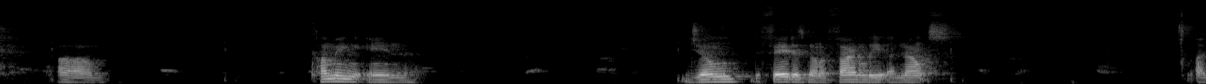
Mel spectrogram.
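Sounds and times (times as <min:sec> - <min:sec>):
faint breaths: 0:00.0 - 0:00.6
person speaking: 0:06.8 - 0:09.5.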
